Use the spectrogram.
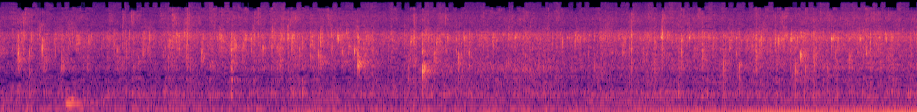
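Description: Garlic and onion fry in hot oil tempered with whole cumin and nigella seeds while dal fry is being made, giving a soft, continuous sizzle at low level with faint watery hiss.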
